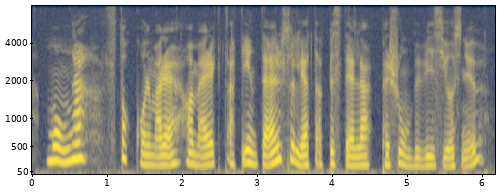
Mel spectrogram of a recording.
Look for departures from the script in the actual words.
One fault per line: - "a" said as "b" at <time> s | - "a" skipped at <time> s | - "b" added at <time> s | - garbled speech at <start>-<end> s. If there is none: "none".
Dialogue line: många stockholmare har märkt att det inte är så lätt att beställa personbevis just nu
none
